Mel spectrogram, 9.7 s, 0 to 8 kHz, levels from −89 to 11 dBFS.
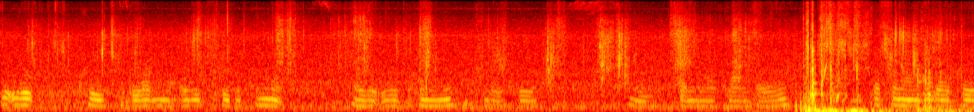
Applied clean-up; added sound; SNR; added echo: none; Bird; -4 dB; none.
